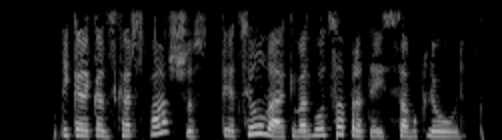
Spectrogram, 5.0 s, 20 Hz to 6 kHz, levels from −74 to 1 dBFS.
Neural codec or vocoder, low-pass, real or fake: none; 5.4 kHz; real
